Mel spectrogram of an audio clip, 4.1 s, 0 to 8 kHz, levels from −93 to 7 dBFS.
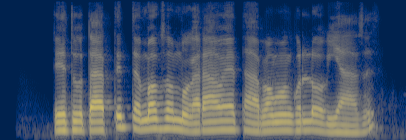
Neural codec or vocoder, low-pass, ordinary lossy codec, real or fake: codec, 16 kHz, 2 kbps, X-Codec, HuBERT features, trained on general audio; none; none; fake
